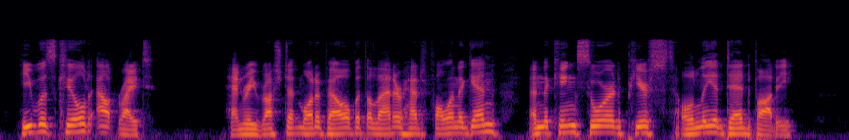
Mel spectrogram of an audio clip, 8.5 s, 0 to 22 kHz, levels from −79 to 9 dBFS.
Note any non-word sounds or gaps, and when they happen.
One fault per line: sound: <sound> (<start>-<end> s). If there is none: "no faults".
no faults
